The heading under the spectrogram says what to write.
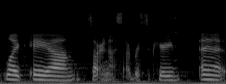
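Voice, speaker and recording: A woman's voice: medium pitch, flat delivery, quick pace, slight background noise. A young woman livestreaming, chatting casually with her viewers while cooking in her home kitchen, rambling with lots of fillers.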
